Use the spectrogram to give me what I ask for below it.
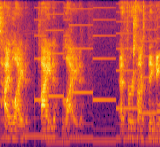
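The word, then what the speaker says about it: Hydlide: thinking it could be highly day because it's japanese but even the japanese game has the borrowed language because it's written in katakana which is hai do rai do highlight stands for sucks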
